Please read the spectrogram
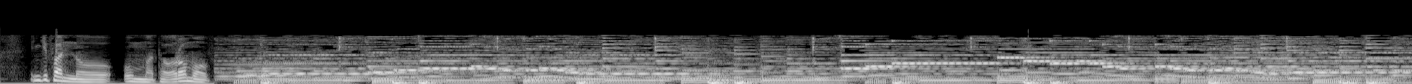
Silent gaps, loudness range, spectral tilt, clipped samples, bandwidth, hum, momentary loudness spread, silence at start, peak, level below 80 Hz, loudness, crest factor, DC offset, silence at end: none; 2 LU; -11 dB/octave; under 0.1%; 4.1 kHz; none; 5 LU; 0 s; 0 dBFS; -22 dBFS; -14 LUFS; 12 dB; under 0.1%; 0 s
